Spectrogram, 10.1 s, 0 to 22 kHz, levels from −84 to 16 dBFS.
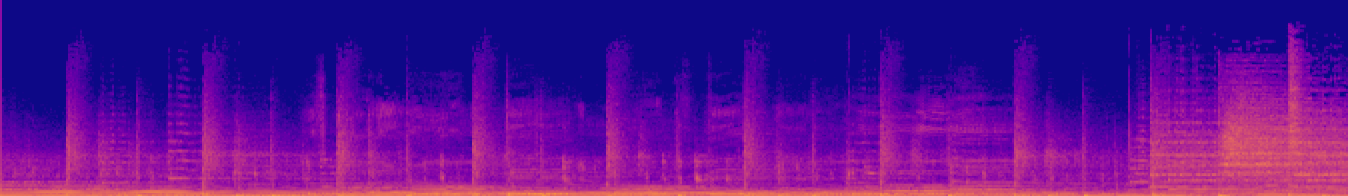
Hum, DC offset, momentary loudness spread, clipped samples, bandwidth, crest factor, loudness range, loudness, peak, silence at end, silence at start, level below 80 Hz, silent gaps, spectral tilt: none; under 0.1%; 5 LU; under 0.1%; 17.5 kHz; 16 dB; 2 LU; -19 LUFS; -2 dBFS; 0 s; 0 s; -24 dBFS; none; -5 dB/octave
